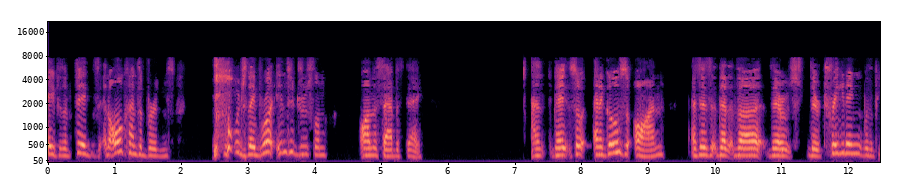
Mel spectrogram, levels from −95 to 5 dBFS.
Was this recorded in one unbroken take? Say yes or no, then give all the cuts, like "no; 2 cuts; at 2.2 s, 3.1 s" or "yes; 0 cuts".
yes; 0 cuts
